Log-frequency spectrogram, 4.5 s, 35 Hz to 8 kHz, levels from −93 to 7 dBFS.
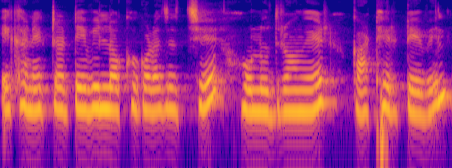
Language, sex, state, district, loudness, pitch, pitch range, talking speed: Bengali, female, Karnataka, Bangalore, -14 LUFS, 230 Hz, 220-250 Hz, 145 wpm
